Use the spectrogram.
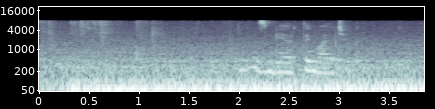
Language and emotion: Russian, neutral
